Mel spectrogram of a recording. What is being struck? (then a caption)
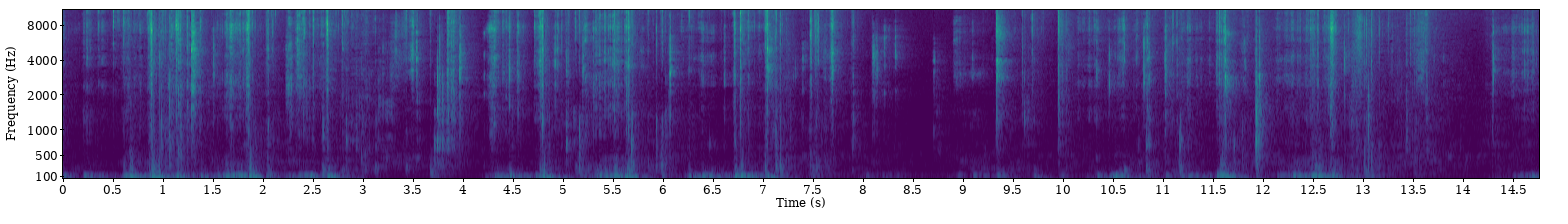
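Bar of soap scraped with a utility knife. A utility knife scrapes thin shavings off a solid, pale green, star-shaped soap bar held in the hand. Dense bursts of crisp, bright scraping clicks come in waves with brief pauses, over a steady low rumble.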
